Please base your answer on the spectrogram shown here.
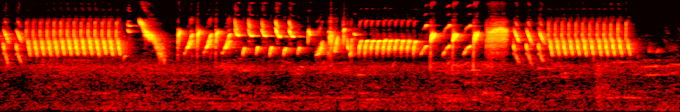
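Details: Strong song of a European goldfinch from Algeria, with phrases called torojio, kaka jio and borouis: long buzzy rattling trills alternating with quick chattering notes and sharp rising whistles, nearly unbroken throughout.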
